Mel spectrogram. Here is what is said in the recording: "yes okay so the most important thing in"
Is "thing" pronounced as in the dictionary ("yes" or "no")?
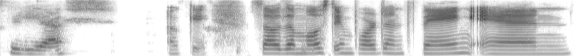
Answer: yes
